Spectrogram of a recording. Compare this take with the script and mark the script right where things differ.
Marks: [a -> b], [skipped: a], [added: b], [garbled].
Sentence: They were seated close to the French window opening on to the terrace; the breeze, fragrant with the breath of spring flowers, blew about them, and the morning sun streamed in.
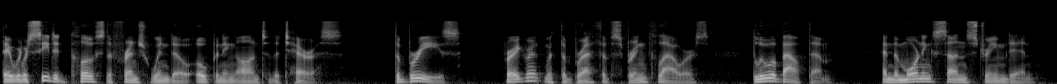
They were [added: were] seated close [skipped: to] the French window opening on to the terrace; the breeze, fragrant with the breath of spring flowers, blew about them, and the morning sun streamed in.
